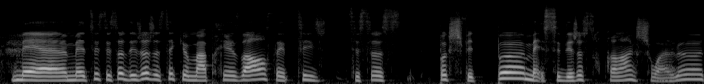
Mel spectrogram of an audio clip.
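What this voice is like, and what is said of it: Québécois French accent. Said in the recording (French): “Tu sais que je suis québécoise. Je sais que je suis une femme keb qui arrive avec un accent”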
